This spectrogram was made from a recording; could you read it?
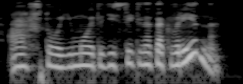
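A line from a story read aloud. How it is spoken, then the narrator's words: Nervous mumbling. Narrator (Russian): Нервно пробормотала Агата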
